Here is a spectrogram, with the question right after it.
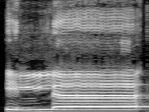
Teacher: اسے کہا جاتا ہے مد منفصل، مد جائز بھی کہا جاتا ہے، اسے آپ نے لمبا کرنا ہے 3-4 سیکنڈ تک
